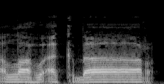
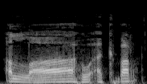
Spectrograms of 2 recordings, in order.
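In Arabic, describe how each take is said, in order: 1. يُمَدّ صوت الباء في "akbar" فيُنطق طويلًا. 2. يُنطق صوت الباء في "akbar" قصيرًا. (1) "الإشباع حرف الباء في أكبر يغير المعنى" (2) "هكذا الله أكبر"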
